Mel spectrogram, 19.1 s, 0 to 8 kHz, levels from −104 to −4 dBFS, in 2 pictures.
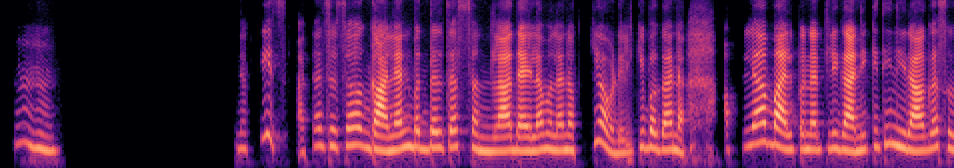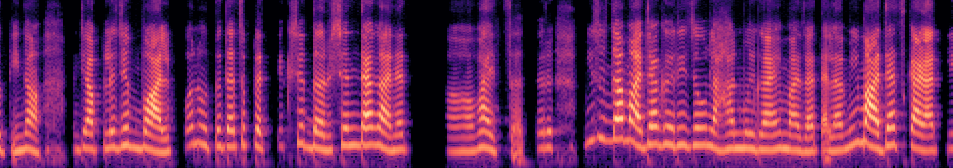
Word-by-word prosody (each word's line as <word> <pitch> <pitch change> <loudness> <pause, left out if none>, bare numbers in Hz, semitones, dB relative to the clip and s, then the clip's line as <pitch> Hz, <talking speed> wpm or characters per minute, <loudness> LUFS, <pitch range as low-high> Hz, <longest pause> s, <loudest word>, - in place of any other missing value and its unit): हं, 315 -4 -13
हं. 210 -3 -6 1.8
नक्कीच. 240 - -12
आता 230 +10 -12
जसं 285 +1 -4
गाण्यांबद्दलचा 250 +3 +2
सल्ला 210 -5 0
द्यायला 210 0 +1
मला 225 -2 -3
नक्की 220 +9 -7
आवडेल, 190 - -4
की 260 - -7
बघा 235 -3 -1
ना, 200 -4 -3 0.4
आपल्या 275 +8 -2
बालपणातली 230 -2 +1
गाणी 215 -1 +3
किती 275 +3 -10
निरागस 245 -1 0
होती 210 -3 -8
ना, 230 0 -1
म्हणजे 225 +3 -13
आपलं 240 +1 -1
जे 290 +1 -2
बालपण 210 +6 +3
होतं 280 -3 -7
त्याचं 275 +2 -3
प्रत्यक्ष 275 +2 -7
दर्शन 265 +4 -2
त्या 290 -1 +7
गाण्यात 230 -4 +1 0.4
अ, 200 - -15 0.2
व्हायचं. 245 -1 -4 0.2
तर 245 +1 -10 0.4
मी 350 - -13
सुद्धा 385 -1 +6
माझ्या 305 -5 +4
घरी 295 -1 -4
जो 290 +1 -4
लहान 240 -2 -3
मुलगा 230 -2 -3
आहे 225 +1 0
माझा, 220 -4 -2
त्याला 215 +1 -3
मी 285 +5 -7
माझ्याच 285 +1 +7
काळातली 225 -1 +2
245 Hz, 150 wpm, -23 LUFS, 220-275 Hz, 1.8 s, त्या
